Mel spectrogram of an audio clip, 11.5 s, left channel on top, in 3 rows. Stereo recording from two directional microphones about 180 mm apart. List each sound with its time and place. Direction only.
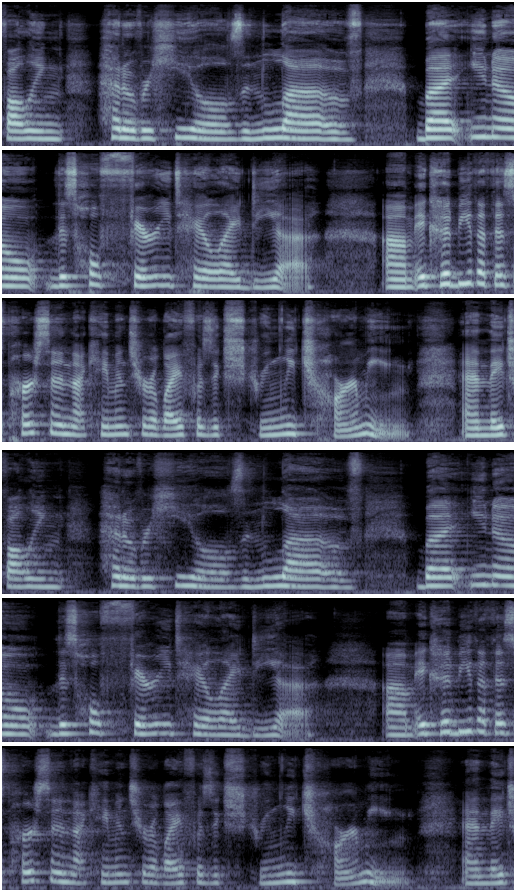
0.0 s a woman's voice: 25° left (ahead or behind)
